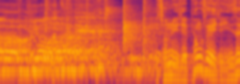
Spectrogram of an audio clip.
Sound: shy applause

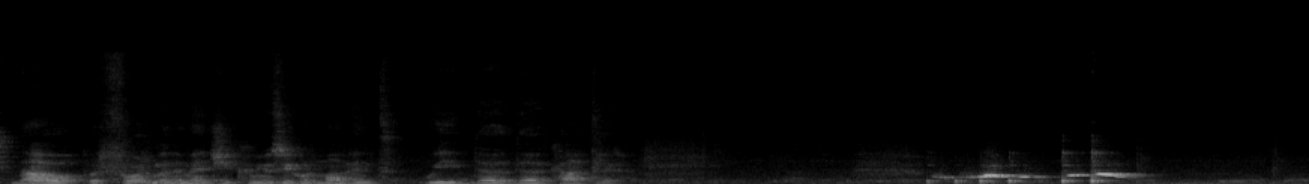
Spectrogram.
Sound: whistle

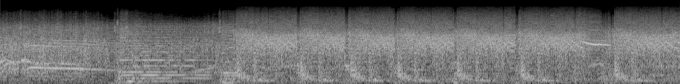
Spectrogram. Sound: gun Firing

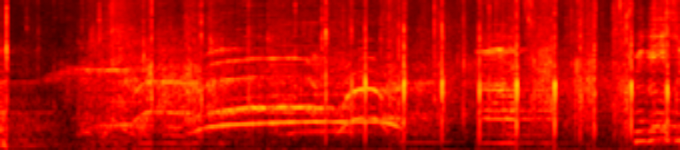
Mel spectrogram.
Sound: applause

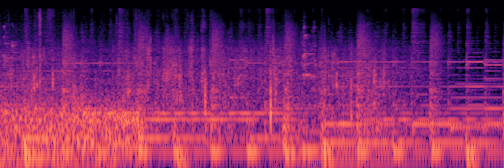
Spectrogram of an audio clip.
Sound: footsteps approaching; upbeat music

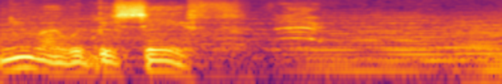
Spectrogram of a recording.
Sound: sailor yells

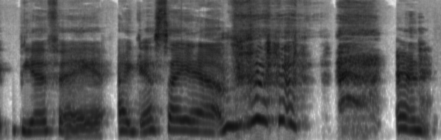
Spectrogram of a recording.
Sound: laughs

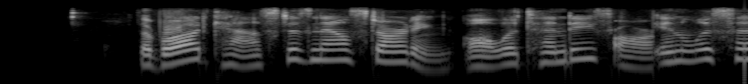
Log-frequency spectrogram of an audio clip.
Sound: woman's Voice

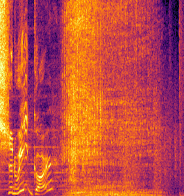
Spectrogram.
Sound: grunting

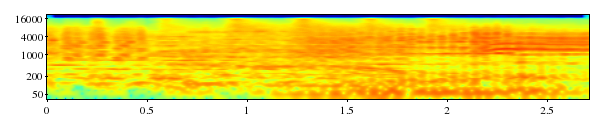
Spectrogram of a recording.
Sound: growling; screaming

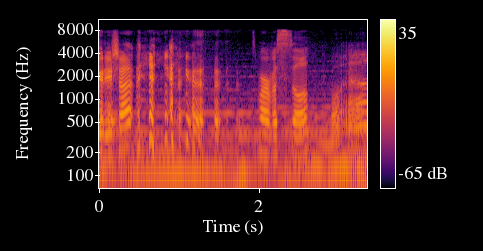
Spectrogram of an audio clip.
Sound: laughing

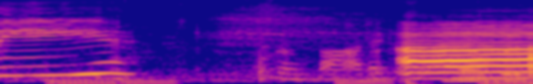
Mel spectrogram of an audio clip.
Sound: INHALE simultaneously

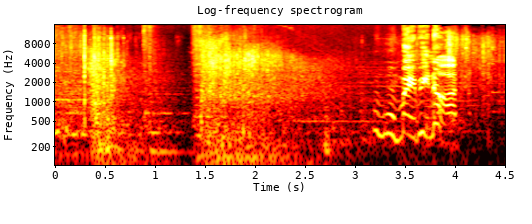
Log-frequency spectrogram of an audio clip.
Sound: explosion

